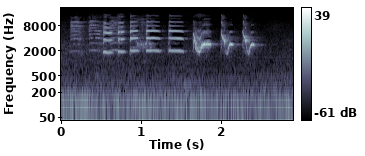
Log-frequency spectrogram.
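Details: Common pied myna, also called Indian maina, singing: a run of harmonic whistled notes stacked high, then three loud slurred squeaky notes rising and falling, over a faint low background hum.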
